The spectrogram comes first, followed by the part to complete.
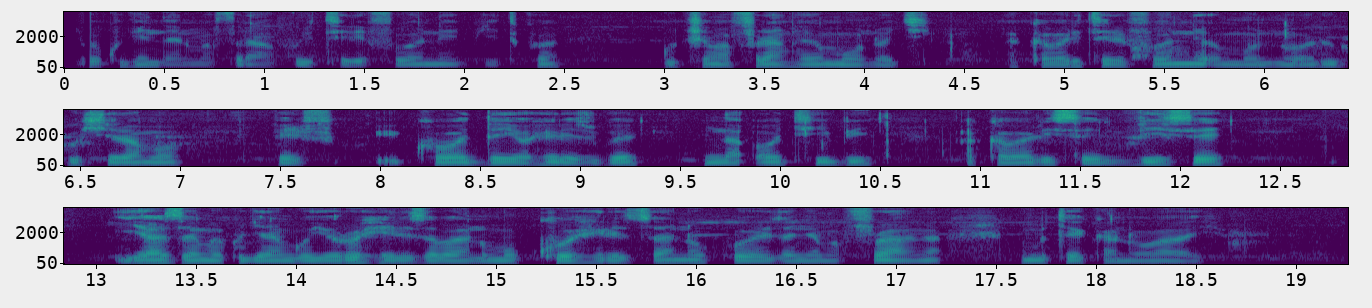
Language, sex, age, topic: Kinyarwanda, female, 18-24, finance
